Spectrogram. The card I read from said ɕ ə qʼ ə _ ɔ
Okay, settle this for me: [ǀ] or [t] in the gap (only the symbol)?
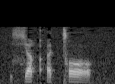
ǀ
